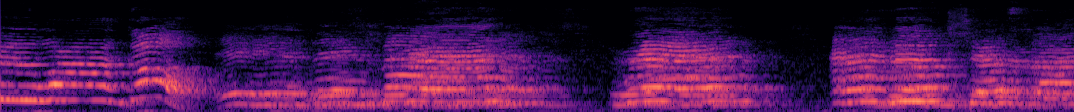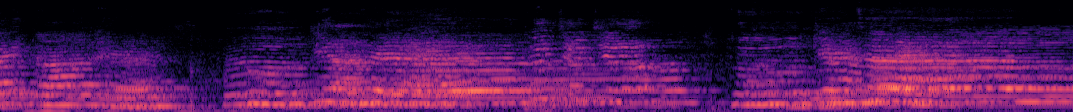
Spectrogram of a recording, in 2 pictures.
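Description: A group of young children singing a song together, with a woman's voice singing along. The singing comes in short phrases with brief pauses between them.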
